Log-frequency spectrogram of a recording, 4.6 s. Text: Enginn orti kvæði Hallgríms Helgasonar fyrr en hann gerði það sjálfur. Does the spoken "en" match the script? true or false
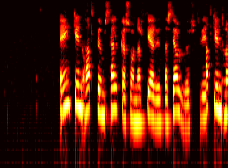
false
